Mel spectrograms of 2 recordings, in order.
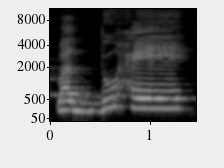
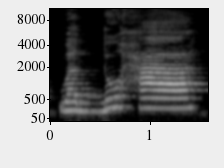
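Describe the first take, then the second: First: The final vowel is tilted toward an 'e' sound. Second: The final vowel is an open 'a' sound. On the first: The vowel is tilted by the imalah rule. "karena diimalahkan menjadi wadduhe" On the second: This is the original form of the word. "aslinya itu wadduha"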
